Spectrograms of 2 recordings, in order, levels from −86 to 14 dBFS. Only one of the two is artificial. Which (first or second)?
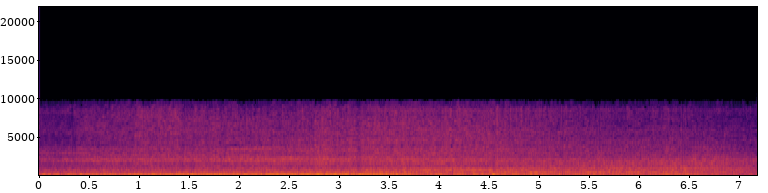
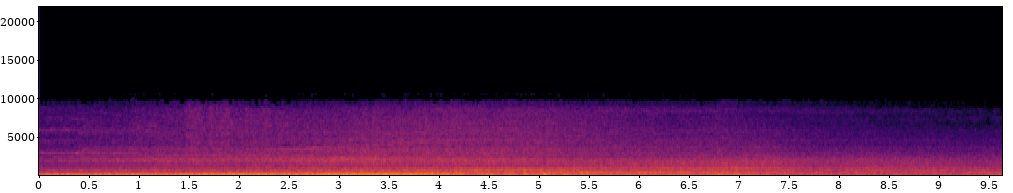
first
